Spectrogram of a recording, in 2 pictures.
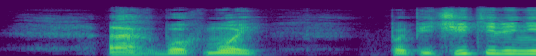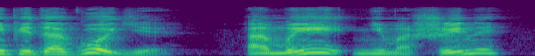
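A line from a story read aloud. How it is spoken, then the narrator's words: Exclaiming. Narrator (Russian): воскликнула Софья Андреевна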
